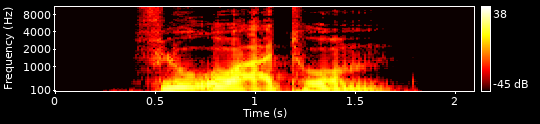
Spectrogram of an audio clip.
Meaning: fluorine atom
- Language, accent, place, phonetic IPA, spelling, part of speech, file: German, Germany, Berlin, [ˈfluːoːɐ̯ʔaˌtoːm], Fluoratom, noun, De-Fluoratom.ogg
